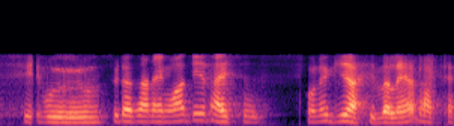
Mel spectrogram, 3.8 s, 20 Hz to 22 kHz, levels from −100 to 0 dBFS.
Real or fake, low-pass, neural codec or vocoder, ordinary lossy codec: fake; 3.6 kHz; codec, 16 kHz, about 1 kbps, DyCAST, with the encoder's durations; none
